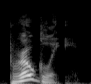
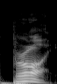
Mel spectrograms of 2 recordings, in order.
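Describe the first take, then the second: First: The name is said following its spelling. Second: The name is said without following its spelling. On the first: The speaker calls it wrong. "incorrectly pronouncing as Broglie" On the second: The speaker calls it right. "instead of the correct Broglie"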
